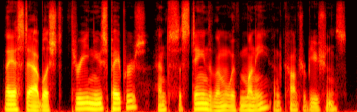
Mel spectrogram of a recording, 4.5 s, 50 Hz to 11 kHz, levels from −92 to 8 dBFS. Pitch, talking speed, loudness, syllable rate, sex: 105 Hz, 150 wpm, -21 LUFS, 5.4 syllables/s, male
